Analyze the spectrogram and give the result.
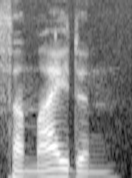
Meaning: to avoid (something happening, doing something)
- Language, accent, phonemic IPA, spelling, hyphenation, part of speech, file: German, Germany, /fɛɐ̯ˈmaɪ̯dən/, vermeiden, ver‧mei‧den, verb, De-vermeiden.ogg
